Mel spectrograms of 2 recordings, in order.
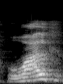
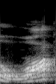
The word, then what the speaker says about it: walk: हैंडकरचीफ को हैंकरचीफ बोलना है, वेडनेसडे को वेंसडे बोलना है, वाल्क को वॉक बोलना है, वॉक, और टाल्क को टॉक बोलना है।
